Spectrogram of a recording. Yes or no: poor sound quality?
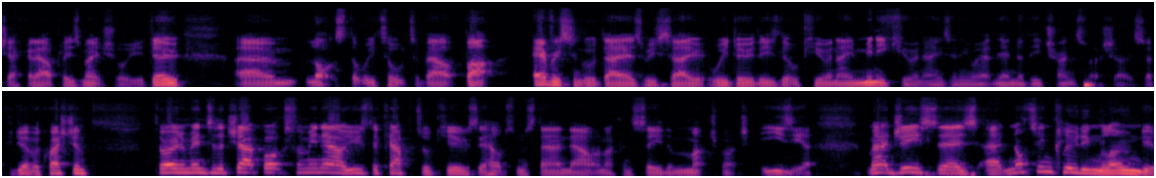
no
